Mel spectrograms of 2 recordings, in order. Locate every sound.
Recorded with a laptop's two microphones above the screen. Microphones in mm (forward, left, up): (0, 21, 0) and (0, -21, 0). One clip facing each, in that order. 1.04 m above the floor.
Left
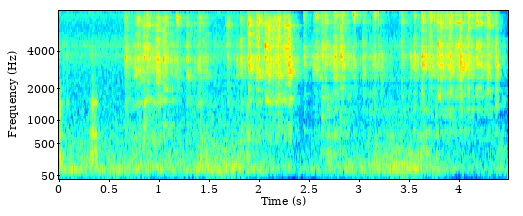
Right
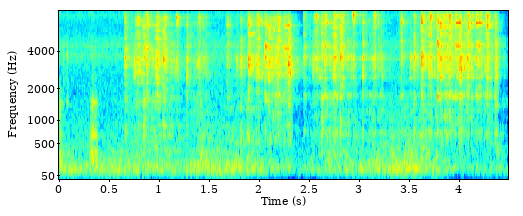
0.7 s keys jangling: 55° right (ahead or behind), 2.5 m; by 2.4 s 35° right (ahead or behind), 3 m
2.5 s keys jangling: 75° right (ahead or behind), 1.9 m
